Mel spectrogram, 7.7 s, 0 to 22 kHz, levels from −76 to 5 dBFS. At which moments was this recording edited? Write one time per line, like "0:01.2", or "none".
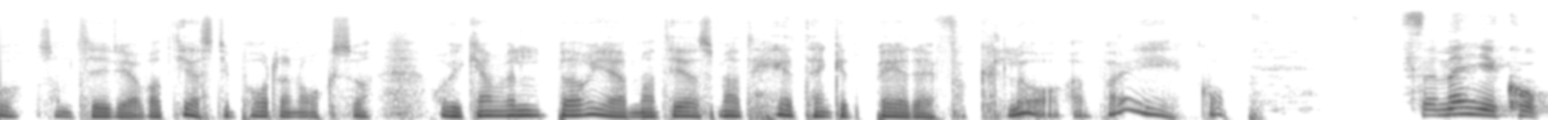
none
